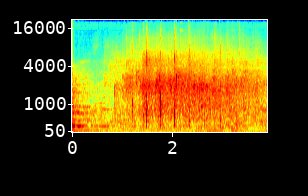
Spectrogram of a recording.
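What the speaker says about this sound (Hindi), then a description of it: "आपकी तालियाँ" At an Urdu department mushaira, the audience applauds a poet. A voice comes first, then dense clapping swells with a few sharp, distinct claps standing out.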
